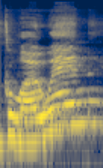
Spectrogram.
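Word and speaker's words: Glóin: a whole conversation about like yeah it's definitely pronounced glow in because the action is on the o and then in the audiobook it's pronounced gloin so definitely glowing yeah yeah as long time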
